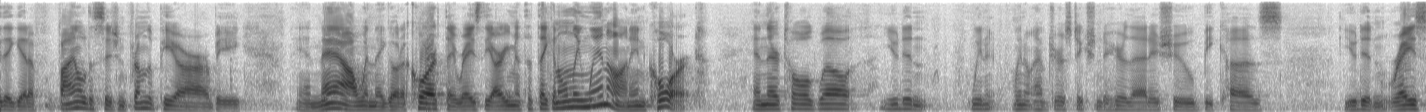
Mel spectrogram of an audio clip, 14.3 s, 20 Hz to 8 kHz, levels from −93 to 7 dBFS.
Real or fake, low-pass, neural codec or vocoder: real; 7.2 kHz; none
